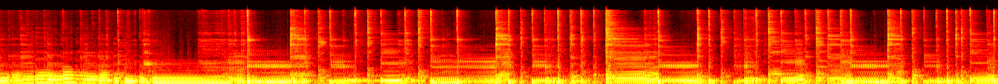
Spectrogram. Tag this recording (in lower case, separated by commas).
plucked string instrument, musical instrument, guitar, music, bass guitar, electric guitar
